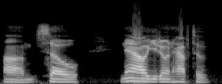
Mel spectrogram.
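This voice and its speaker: A man's voice: medium pitch, steady tone, a little slow, bright, forceful tone, clean tone. Enthusiastic man hosting, muffled call audio. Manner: enthusiastic, swears freely, rambling. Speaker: podcast host. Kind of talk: casual chat over a Skype call. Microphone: desk mic on a call.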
